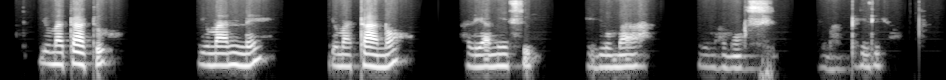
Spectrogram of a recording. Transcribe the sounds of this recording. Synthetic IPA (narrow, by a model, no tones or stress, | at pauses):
ɟumatatu | ɟumaːn̩nɛ | ɟumatanɔ | aliamisiː | ɟumaː | ɟumamɔsi̥ | ɟumapili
